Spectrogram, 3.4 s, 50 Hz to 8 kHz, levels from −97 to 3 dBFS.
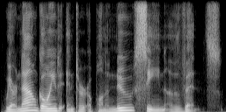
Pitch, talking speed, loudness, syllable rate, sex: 130 Hz, 210 wpm, -18 LUFS, 5.3 syllables/s, male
